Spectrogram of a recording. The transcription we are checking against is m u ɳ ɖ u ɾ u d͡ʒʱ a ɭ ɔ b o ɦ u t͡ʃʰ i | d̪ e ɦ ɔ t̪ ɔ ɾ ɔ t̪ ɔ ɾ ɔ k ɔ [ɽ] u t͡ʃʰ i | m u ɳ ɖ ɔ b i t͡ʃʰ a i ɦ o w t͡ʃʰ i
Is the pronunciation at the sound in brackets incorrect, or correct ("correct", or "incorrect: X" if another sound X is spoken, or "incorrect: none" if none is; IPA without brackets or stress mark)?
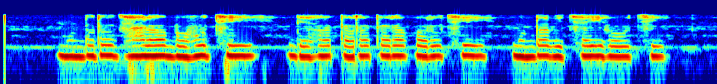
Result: incorrect: ɾ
